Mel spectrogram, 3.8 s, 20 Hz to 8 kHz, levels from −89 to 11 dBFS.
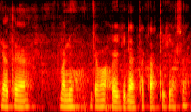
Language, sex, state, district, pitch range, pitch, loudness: Nagamese, male, Nagaland, Kohima, 115-125 Hz, 125 Hz, -22 LUFS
